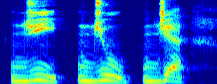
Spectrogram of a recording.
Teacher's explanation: الجيم دائما مخرجه مقفل احتكاك بسيط بين وسط اللسان ووسط الحنك الاعلى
